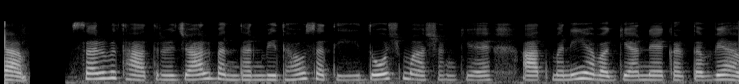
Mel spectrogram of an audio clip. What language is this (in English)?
Sanskrit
